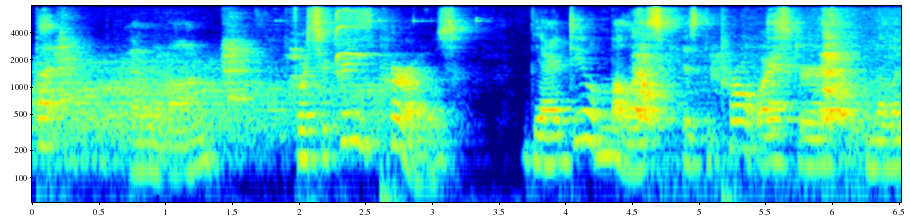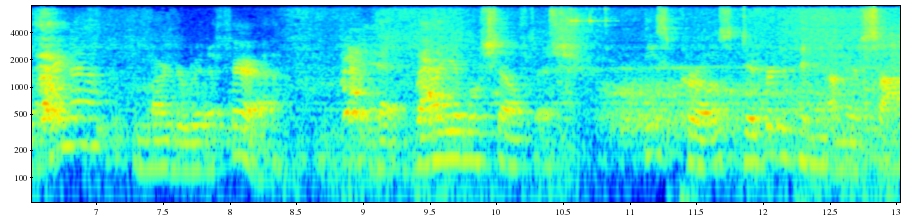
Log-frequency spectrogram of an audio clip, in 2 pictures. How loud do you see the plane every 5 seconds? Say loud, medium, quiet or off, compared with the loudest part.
loud, off, loud.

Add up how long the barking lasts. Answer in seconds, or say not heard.
6 s.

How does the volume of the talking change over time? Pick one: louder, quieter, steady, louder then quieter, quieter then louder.
steady.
